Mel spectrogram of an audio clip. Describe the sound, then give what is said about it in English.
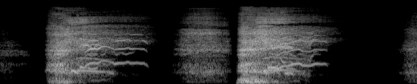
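A voice imitates wheezing: two long, raspy, whistling breaths with a shorter breathy one between them and another starting at the end, fairly loud, with no talking. “To wheeze is this kind of extended escape of air sound.”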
